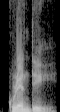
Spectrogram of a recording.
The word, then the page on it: grandee: American English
